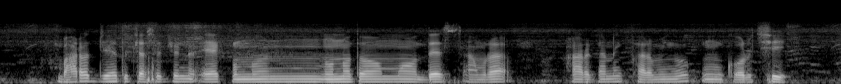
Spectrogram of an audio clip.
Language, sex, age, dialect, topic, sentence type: Bengali, male, 18-24, Western, agriculture, statement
